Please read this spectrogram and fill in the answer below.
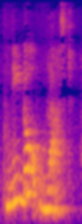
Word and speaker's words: cnidoblast: इसमें जो सी है वो साइलेंट है, CNIDOBLAST, नीडोब्लास्ट है ना।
